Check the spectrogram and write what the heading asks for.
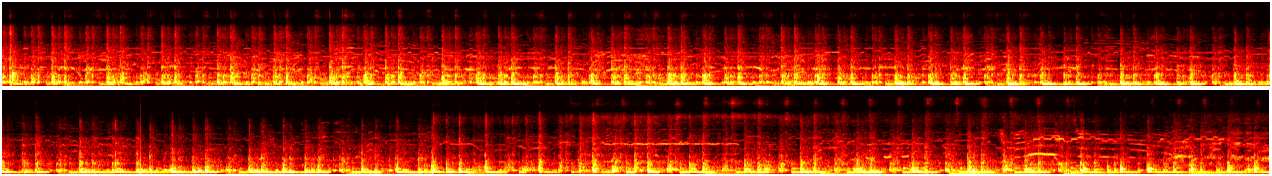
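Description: Traditional drums played in a fast, steady processional rhythm.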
